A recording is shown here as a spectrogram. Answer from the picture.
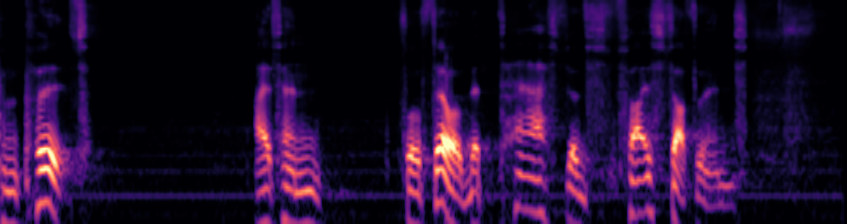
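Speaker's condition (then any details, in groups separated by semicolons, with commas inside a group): Speech impediment after cancer surgery; radiation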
